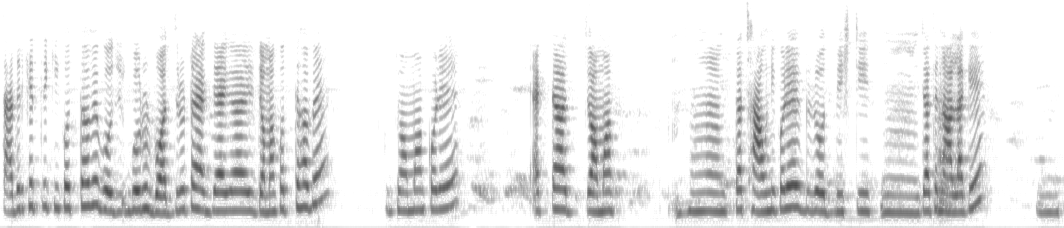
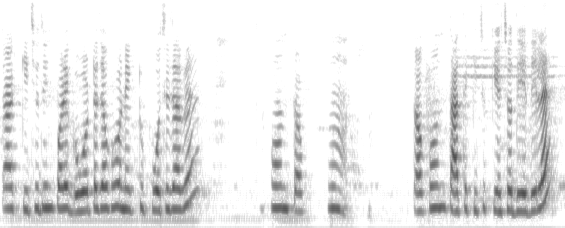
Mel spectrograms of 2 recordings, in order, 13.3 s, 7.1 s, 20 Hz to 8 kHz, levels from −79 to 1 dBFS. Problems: constant background noise, continuous background conversations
